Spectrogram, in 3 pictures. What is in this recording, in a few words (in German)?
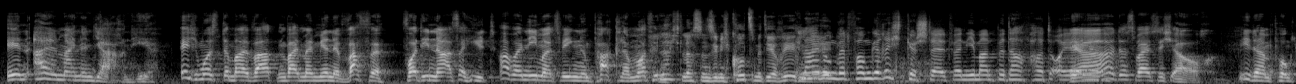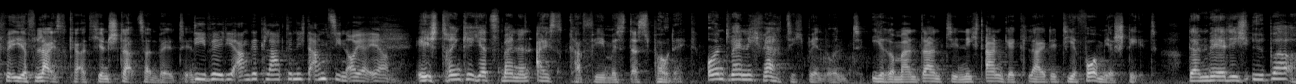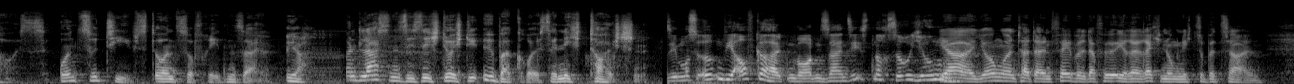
Synchron, frauen; Inventing Anna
